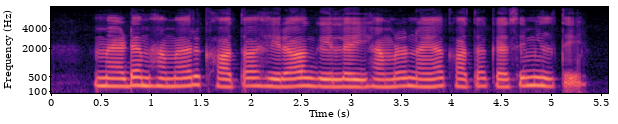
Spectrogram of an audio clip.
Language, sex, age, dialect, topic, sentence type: Magahi, female, 51-55, Southern, banking, question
